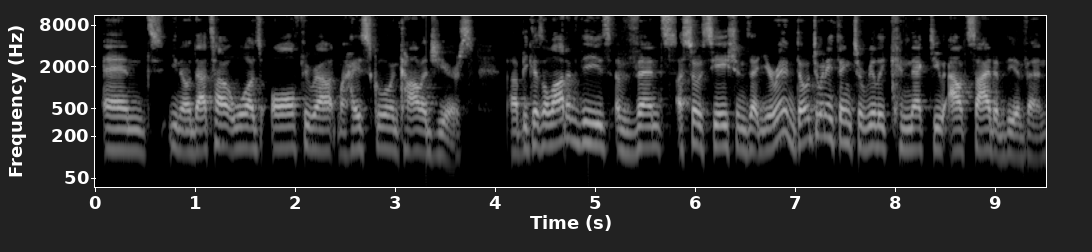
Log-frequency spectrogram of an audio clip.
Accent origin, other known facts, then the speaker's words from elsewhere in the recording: New York, United States; I'm from New York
